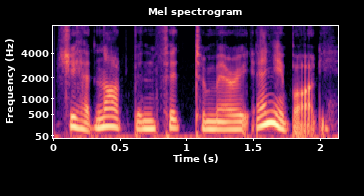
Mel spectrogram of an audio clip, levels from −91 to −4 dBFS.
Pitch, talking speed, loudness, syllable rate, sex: 190 Hz, 225 wpm, -15 LUFS, 5.9 syllables/s, female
